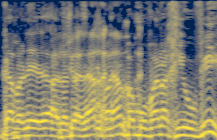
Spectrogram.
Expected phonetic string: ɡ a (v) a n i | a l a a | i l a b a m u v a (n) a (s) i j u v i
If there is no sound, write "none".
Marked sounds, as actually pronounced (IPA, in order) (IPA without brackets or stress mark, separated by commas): v, n, χ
